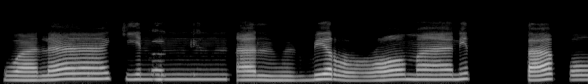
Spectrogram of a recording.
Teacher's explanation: rnya enggak boleh panjang karena fathah enggak ketemu alif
